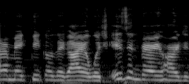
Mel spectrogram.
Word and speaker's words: pico de gallo: And then calling it pico de gallo, like, at least learn that a 2 L's is pronounced like a Y, you motherfucking assholes.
